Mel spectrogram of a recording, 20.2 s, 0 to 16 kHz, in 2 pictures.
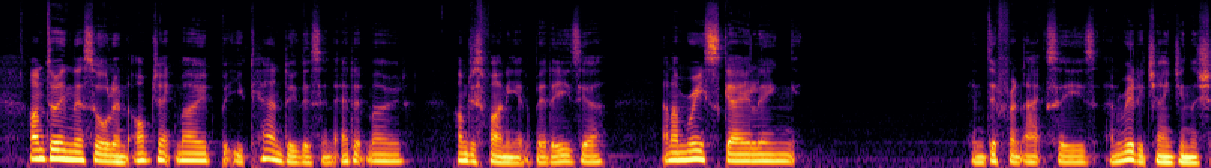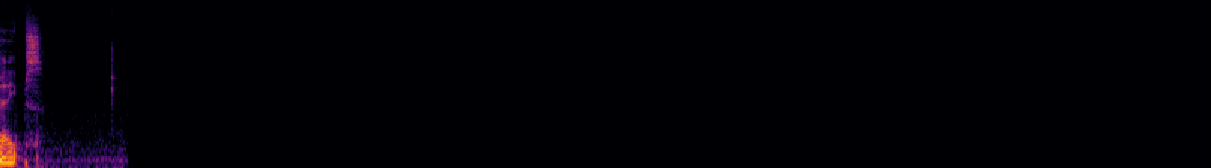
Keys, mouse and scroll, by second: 0.0-15.3 typing, 1.3-1.7 drag, 2.7 click, 3.1 click, 3.6 click, 3.7 middle click, 5.1 shift+middle click, 5.2 middle click, 5.5 middle click, 5.6 shift+middle click, 5.7 middle click, 6.1 click, 6.5 middle click, 7.9 scroll down 2, 7.9 middle click, 8.3 click, 8.7 middle drag, 8.9 click, 9.6 click, 10.5 click, 10.9 middle click, 11.5 middle click, 12.2 middle click, 12.3 scroll down 2, 13.3 middle drag, 13.4 scroll down 2, 13.5 shift+middle drag, 13.7 click, 15.1 middle click, 15.4-15.9 middle drag, 15.9 click, 15.9 Tab, 16.0 middle click, 16.2 click, 16.3 middle click, 16.3 g, 16.6 Tab, 16.7-17.0 scroll down 4, 16.8 shift+middle click, 17.1 scroll up 1, 17.3 click, 17.6-20.1 typing, 17.7 middle click, 17.9 middle click, 18.3 click, 18.7 click, 19.1 click, 19.7 shift+middle click.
